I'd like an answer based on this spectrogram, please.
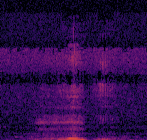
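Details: Sleeping pet Beagle On snores once, a short low rumbling snort with a clear buzzy, layered tone lasting a quarter second, then quiet breathing in a still indoor setting.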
